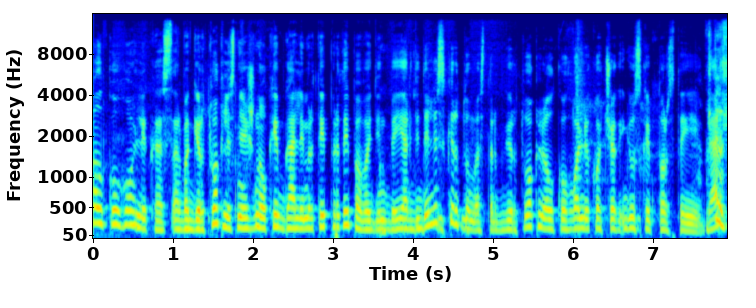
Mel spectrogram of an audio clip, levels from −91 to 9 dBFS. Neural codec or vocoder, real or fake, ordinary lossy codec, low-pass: vocoder, 44.1 kHz, 128 mel bands every 256 samples, BigVGAN v2; fake; AAC, 96 kbps; 14.4 kHz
